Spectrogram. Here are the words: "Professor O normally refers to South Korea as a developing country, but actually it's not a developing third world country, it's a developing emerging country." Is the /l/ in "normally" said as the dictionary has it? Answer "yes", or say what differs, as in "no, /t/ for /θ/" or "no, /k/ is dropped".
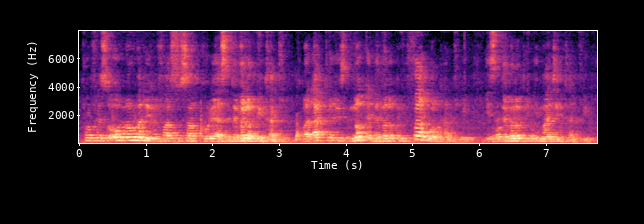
no, /n/ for /l/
